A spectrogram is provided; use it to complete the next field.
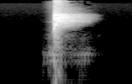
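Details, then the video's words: A single hoarse, explosive chip from a female ultramarine grosbeak, the call said to excite males, with nothing else audible. "PIADO DE AZULÃO FÊMEO Para Esquenta qualquer Azulão!"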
